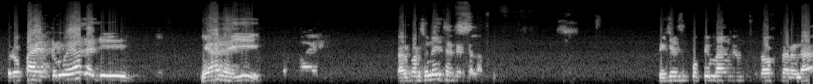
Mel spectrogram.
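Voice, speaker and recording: A male chemistry teacher in a classroom, firing quick questions at students and scolding them in chatty asides. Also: high-pitched, rough recording. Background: faint hiss.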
